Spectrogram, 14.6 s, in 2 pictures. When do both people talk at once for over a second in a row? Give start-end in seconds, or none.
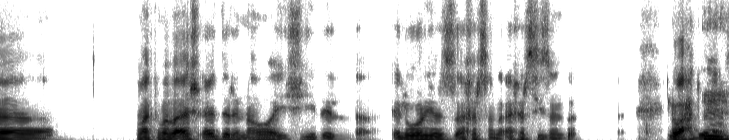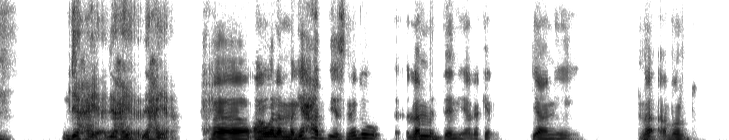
none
